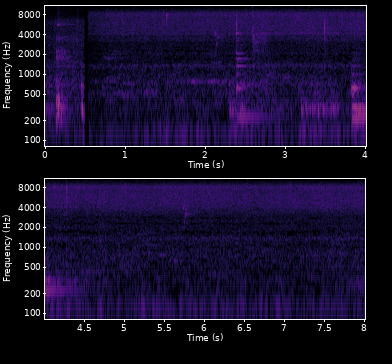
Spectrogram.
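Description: Chopped onion with whole spices (bay leaf, cinnamon, cloves, cardamom) frying in oil in a pan, a steady sizzling hiss as the onion browns. A few light clicks sound a couple of seconds in.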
